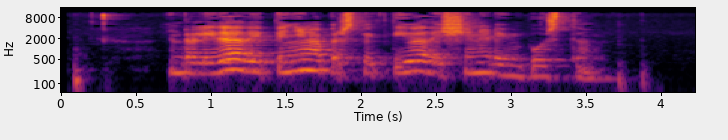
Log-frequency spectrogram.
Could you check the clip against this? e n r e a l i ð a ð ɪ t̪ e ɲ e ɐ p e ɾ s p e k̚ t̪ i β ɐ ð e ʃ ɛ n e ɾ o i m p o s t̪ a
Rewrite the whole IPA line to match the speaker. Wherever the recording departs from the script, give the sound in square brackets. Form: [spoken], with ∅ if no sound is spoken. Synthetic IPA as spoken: e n r e a l i ð a ð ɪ t̪ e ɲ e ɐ p e ɾ s p e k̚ t̪ i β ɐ ð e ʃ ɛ n e ɾ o i m p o s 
